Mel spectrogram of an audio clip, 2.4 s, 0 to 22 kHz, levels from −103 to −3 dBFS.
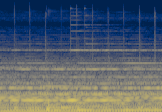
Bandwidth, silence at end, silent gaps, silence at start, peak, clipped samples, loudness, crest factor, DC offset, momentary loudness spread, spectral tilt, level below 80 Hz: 5.6 kHz; 0 s; none; 0 s; -12 dBFS; under 0.1%; -25 LUFS; 12 dB; 0.7%; 3 LU; -8.5 dB/octave; -30 dBFS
